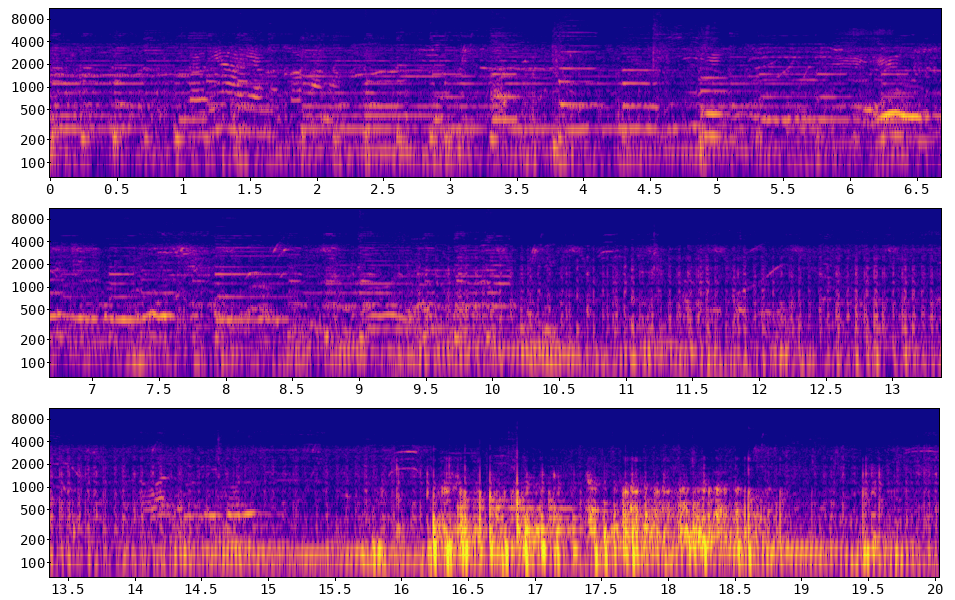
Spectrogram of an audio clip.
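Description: Acoustic guitar accompanying a woman singing in dayunday style, her voice rising and falling over the guitar through the first half. The sound grows louder and denser a few seconds before the end.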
